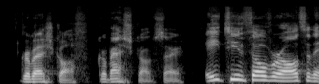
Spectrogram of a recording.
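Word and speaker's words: Grebeshkov: Grebashev. That's how you say his name, right? Grabeshkov, sorry.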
